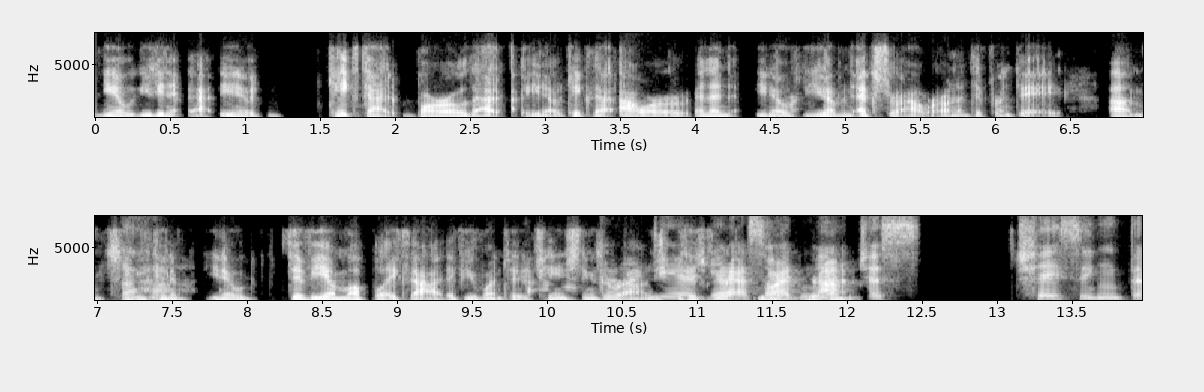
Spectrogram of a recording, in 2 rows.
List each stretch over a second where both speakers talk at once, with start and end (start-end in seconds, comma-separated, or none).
10.3-12.1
